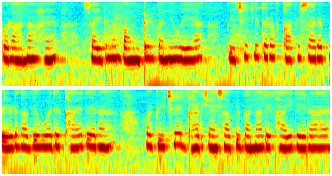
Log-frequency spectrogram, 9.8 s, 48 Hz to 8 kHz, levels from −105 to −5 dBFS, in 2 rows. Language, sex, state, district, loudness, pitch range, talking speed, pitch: Hindi, female, Chhattisgarh, Korba, -13 LUFS, 245-260 Hz, 185 wpm, 250 Hz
